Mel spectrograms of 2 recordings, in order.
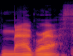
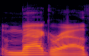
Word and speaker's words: Magrath: And I was like, no, I think it's pronounced Magrath. Yeah. McGrath. Magrath. Magrath. AKA Liz? I didn't find out till like an hour ago. Anyway, Magrath.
